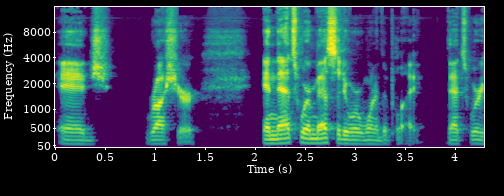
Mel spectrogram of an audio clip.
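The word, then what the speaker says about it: Mesidor: I think it's pronounced Messidor, right? Correct.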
